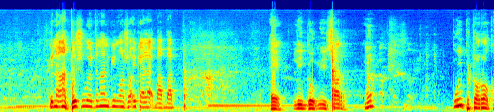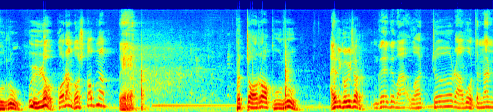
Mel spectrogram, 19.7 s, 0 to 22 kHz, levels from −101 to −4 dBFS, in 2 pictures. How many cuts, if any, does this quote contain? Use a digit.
0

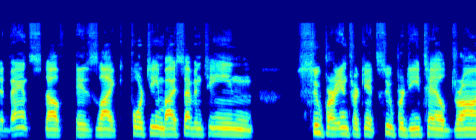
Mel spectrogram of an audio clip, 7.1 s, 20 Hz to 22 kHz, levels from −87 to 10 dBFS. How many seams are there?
2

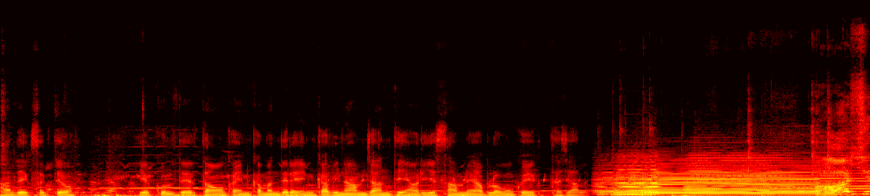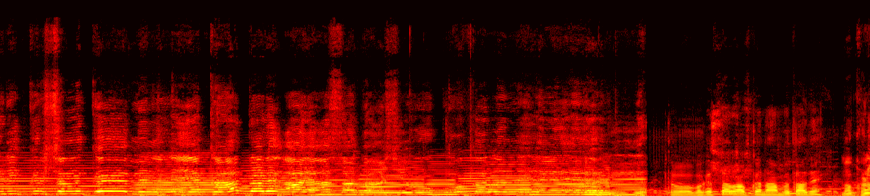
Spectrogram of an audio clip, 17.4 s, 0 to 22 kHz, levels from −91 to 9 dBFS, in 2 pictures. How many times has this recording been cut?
2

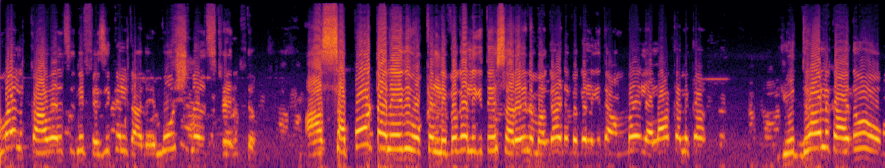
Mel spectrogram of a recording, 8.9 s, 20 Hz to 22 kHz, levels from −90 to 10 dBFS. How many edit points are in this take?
1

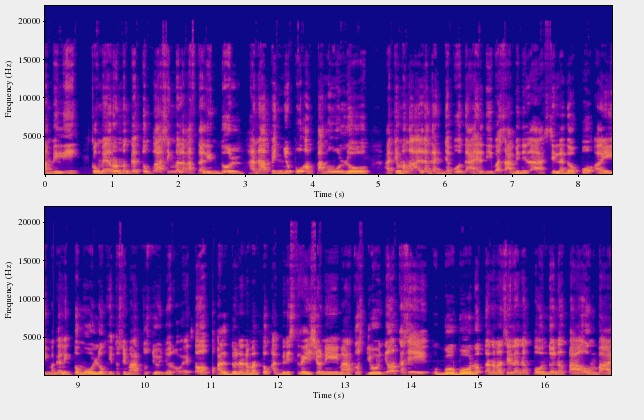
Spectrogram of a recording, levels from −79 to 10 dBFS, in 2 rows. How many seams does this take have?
0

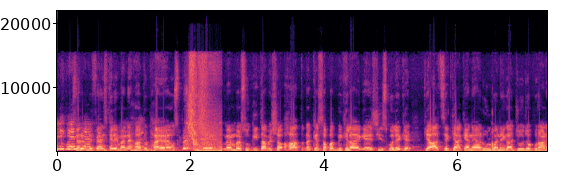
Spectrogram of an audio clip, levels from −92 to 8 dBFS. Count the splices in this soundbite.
1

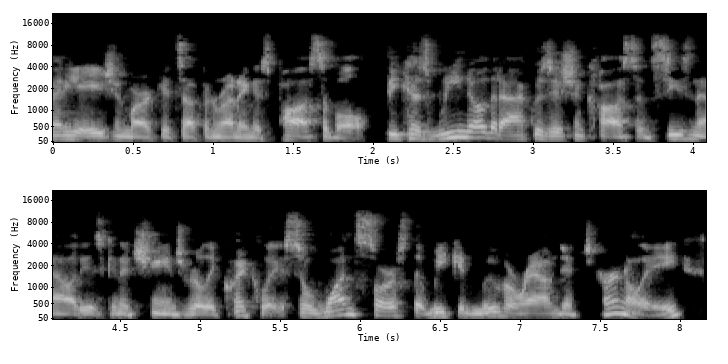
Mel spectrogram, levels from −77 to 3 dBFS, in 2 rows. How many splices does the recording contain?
0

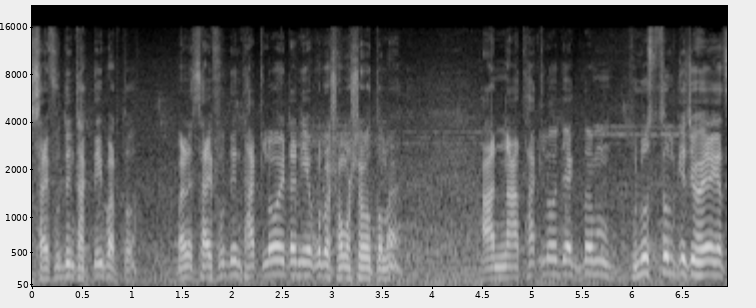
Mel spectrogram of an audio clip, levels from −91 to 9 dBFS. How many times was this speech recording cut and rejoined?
0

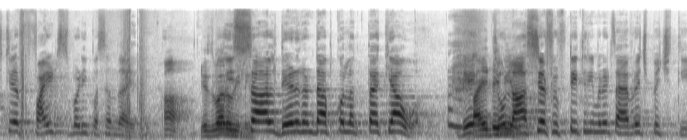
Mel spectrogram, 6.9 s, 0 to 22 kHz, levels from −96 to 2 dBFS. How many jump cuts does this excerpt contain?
0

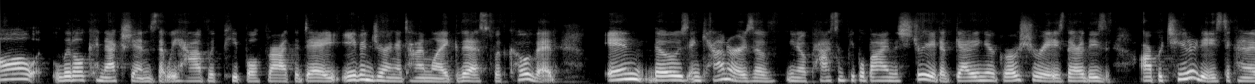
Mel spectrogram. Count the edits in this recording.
1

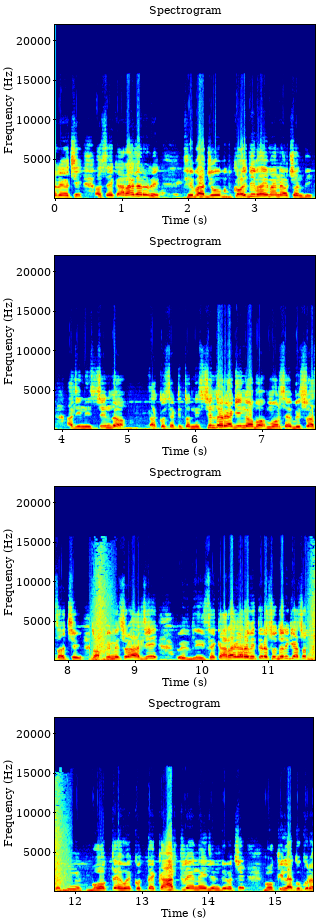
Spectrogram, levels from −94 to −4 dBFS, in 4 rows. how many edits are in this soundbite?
2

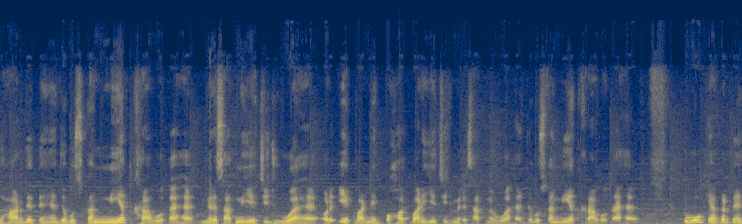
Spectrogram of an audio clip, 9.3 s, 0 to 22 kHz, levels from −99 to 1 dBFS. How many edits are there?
0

